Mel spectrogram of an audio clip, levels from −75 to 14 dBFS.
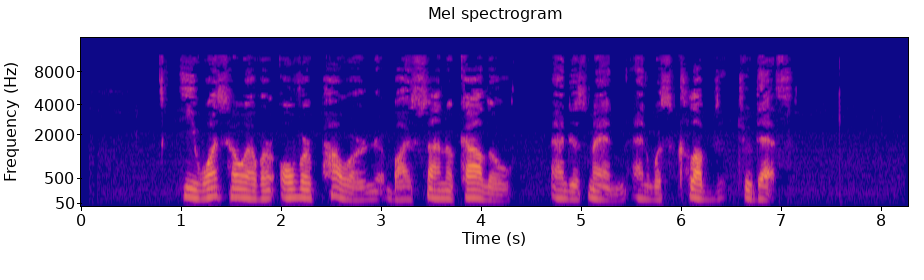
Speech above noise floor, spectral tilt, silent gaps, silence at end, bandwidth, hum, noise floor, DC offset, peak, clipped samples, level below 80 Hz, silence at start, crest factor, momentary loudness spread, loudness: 37 dB; -5 dB/octave; none; 1.2 s; 11.5 kHz; none; -60 dBFS; under 0.1%; -4 dBFS; under 0.1%; -68 dBFS; 0.8 s; 22 dB; 14 LU; -23 LUFS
